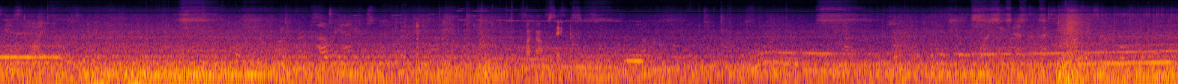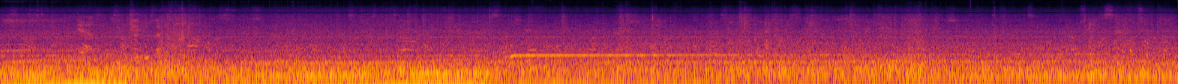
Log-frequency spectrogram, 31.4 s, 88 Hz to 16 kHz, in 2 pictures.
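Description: Volvo B7RLE single-deck bus heard from inside the cabin, its inline-six diesel engine and drivetrain running steadily under way, with a whining engine note that rises and falls as it pulls away and changes gear.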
